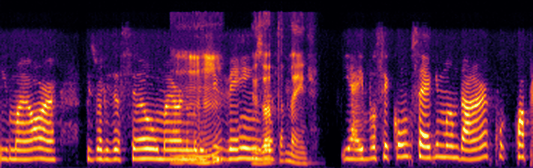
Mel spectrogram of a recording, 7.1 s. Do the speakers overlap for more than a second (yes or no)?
yes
